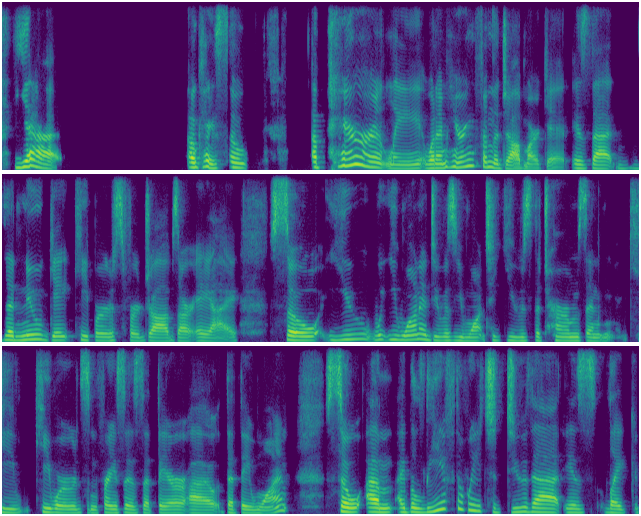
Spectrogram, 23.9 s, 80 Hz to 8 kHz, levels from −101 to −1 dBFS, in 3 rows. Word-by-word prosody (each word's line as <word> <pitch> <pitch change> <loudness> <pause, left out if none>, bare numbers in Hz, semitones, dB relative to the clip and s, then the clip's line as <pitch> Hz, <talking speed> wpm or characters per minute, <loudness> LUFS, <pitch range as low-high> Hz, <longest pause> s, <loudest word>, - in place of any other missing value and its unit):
Yeah. 255 +7 +6 1.7
Okay, 225 -2 +5
so 205 +1 +2 0.8
apparently, 235 - +2
what 190 0 +1
I'm 195 +2 +2
hearing 255 +4 0
from 245 -5 -2
the 200 - +1
job 175 -3 0
market 75 +1 -6
is 180 -1 -3
that 170 -3 +2 0.3
the 200 -1 +3
new 210 +2 -1
gatekeepers 185 -2 -4
for 165 -2 -7
jobs 160 -1 -2
are 155 -1 -3
AI. 155 -2 -6 0.4
So, 180 -3 +5
you 220 +5 -8
what 210 +1 -5
you 210 +2 -7
want 210 +3 -1
to 225 - -2
do 180 -3 -6
is 175 0 -1
you 165 - -5
want 160 0 -5
to 185 - -7
use 165 -2 -4
the 175 0 -6
terms 170 0 -3
and 155 - -7 0.2
key 170 -4 -5 0.3
keywords 165 -5 -2
and 150 -2 -8
phrases 165 -2 -1
that 160 -2 -5
they're, 155 -1 -2
uh, 150 -1 -1
that 160 -1 -3
they 160 -2 -1
want. 145 - -4 0.4
So, 195 -4 +7
um, 190 -2 +6
I 190 - +1
believe 200 - +1
the 335 - 0
way 270 -3 0
to 190 - -3 0.2
do 200 +2 -2
that 190 -3 +3
is, 175 0 +1
like, 165 -2 -2
180 Hz, 140 wpm, -23 LUFS, 165-205 Hz, 1.7 s, So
